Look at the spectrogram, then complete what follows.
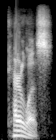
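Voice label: "careless", American English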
